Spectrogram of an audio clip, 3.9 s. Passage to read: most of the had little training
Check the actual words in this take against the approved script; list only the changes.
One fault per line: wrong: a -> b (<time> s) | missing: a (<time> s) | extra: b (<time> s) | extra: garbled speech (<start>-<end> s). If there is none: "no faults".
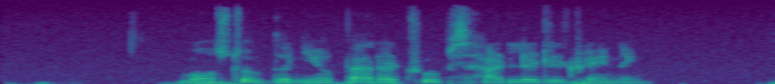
extra: new paratroops (1.4 s)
